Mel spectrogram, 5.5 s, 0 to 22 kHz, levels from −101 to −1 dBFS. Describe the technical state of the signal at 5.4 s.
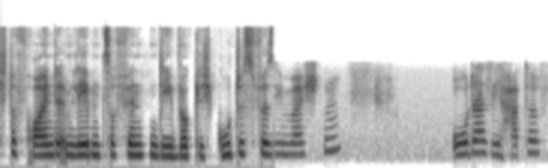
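At 5.4 s the speech sounds duller and more boxy, with nothing above 5.4 kHz. The change begins after a brief 20 ms gap at 2.72 s and lasts to the end. The level sits roughly 10 dB lower. New background noise rides about 30 dB below the speech. The likely cause is an input switched to a poorer device with a narrower band.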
